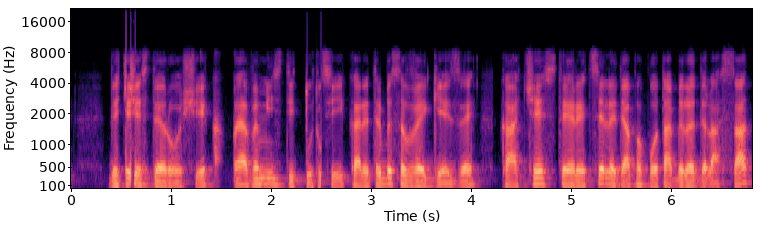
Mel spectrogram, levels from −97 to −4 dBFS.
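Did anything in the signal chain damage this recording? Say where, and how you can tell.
Yes. Chunks out of order in the buffer or network stage: at 0.56–0.65 s, just before "este roșie", and 2.37–2.51 s, before "care trebuie să vegheze", roughly 46 ms blocks play one and two blocks late, causing jumbled joins.

From 1.45 to 1.65 s, just after "este roșie", about 180 ms is missing and replaced by a fading concealment buzz, likely a long network dropout, before the sound resumes further on.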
